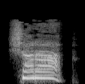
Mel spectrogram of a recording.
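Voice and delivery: high, loud panicky snap; sharp retort. A narrator's reading. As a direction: shoot it back, voice leaping up. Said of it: "Giles shot back".

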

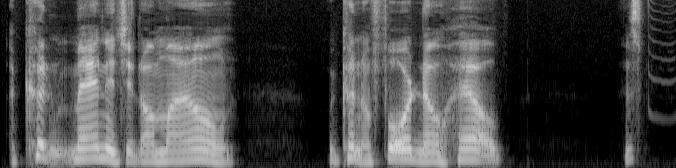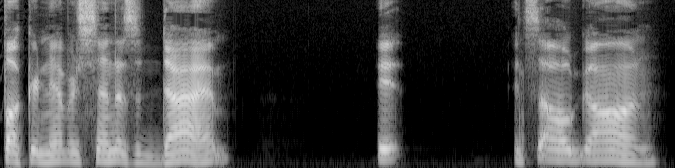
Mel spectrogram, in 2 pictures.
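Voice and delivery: high, strained, tearful confession; fighting tears. A narrator's reading. Kid explaining the lost farm, fighting tears. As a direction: hold back tears as the pitch climbs. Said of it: "the kid's losing it now, fighting tears".

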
